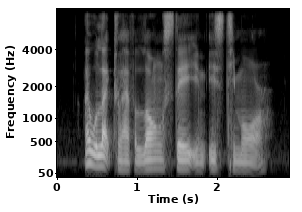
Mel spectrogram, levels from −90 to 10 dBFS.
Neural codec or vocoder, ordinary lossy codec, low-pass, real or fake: none; none; 7.2 kHz; real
